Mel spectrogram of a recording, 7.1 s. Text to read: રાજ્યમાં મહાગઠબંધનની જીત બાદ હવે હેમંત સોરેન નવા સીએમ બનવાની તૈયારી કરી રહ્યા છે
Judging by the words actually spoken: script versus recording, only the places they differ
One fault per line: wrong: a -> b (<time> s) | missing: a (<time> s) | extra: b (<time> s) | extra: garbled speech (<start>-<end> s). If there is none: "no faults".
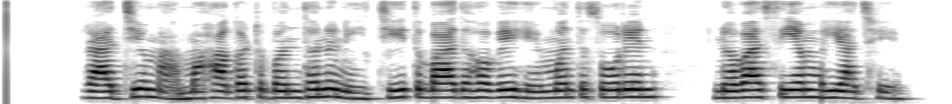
missing: બનવાની તૈયારી કરી (6.2 s)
